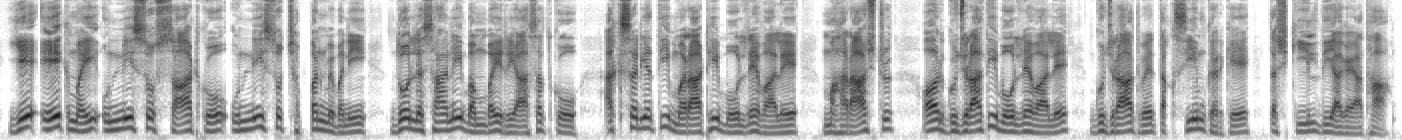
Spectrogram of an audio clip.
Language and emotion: Urdu, neutral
